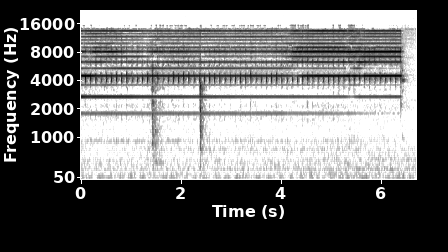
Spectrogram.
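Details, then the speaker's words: Desktop PC started with RAM removed (possibly previously poorly seated) to get beep codes: a shrill, continuous alarm-like beeping, the memory error beep code. "So I've now discharged, and the reason I'm recording is to get the beep codes. So I could find the slot."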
